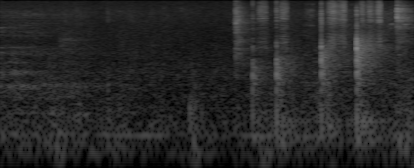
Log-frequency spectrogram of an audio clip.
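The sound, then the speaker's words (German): Scratchy handwriting strokes as a mathematical function is written out by hand, faint at first, then a run of several short, crisp scrapes and taps in the second half, with no talk. “Jetzt nochmal unnormiert. Schreiben wir die zweite Funktion wie folgt hin.”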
